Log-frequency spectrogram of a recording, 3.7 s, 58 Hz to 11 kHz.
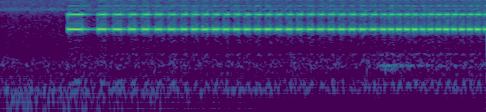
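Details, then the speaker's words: Minelab Pro-Find 35 pinpointer at sensitivity 3 over a steel bolt: a steady high-pitched tone warbling about three times a second. It is a false non-ferrous alert; the ferrous tone returns only at certain angles or distances. "That sounds like a non-ferrous target. If I turn it this way, there it goes. See, now it's giving me the ferrous"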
